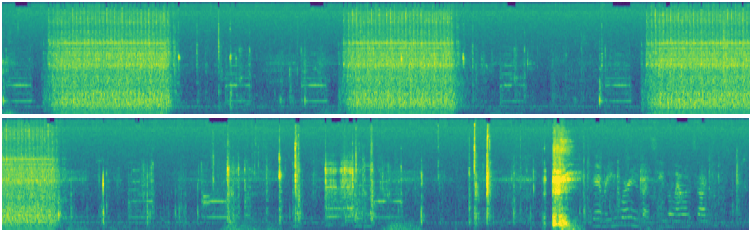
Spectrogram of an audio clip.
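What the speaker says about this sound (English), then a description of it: "Okay, so I'm sewing with that." A sewing machine stitches folded fabric in three steady bursts of about two seconds each, separated by pauses; someone talks in between and afterward, with handling clicks and a sharp knock near the end.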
